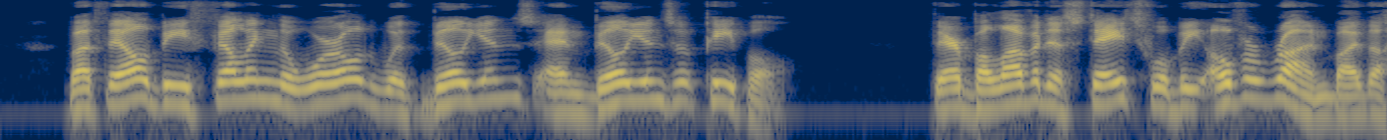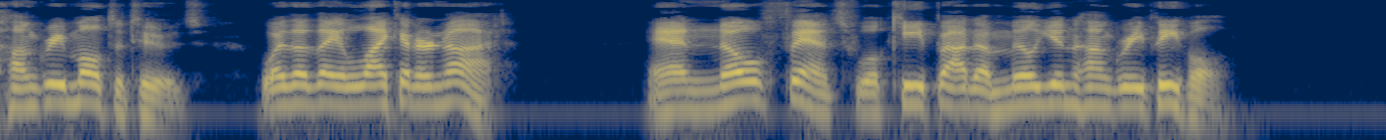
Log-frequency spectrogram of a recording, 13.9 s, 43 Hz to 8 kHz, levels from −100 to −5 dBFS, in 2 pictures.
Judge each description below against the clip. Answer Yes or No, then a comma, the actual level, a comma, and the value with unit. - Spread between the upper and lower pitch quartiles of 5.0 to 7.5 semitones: No, average, 4.0 semitones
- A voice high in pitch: No, medium, 165 Hz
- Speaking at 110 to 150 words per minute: No, average, 165 wpm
